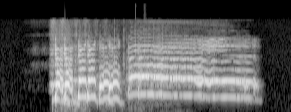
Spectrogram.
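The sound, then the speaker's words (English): A man's voice imitates a chicken, evoking the radio character Chicken Man, with a few quick choppy clucks followed by a long, drawn-out squawk. Fairly loud, with no other sound around it. “He's everywhere. Chicken Man. That's it.”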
